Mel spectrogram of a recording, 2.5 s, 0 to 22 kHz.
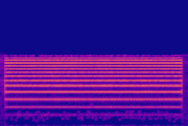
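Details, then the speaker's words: Western Electric 2500 telephone calling a time-and-temperature line: steady buzzing hum at one pitch for over two seconds then cuts off; blamed on the time-and-temperature service's equipment problems, not the phone. "and like earlier, they're having problems with their equipment, so you will hear the recording, and then there will be a hum, and it'll continue."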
